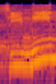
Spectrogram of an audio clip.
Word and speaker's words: سینین: صحرائے سینا، یہ ہے، سینین اس کا تلفظ ہے، یہ جمع کا صیغہ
